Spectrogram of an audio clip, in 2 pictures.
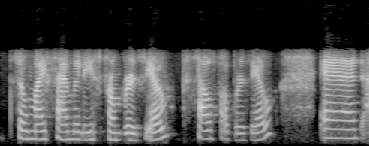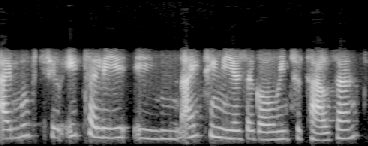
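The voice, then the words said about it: Brazilian accent. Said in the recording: “as you can see from my accent, I'm originally from Brazil”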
